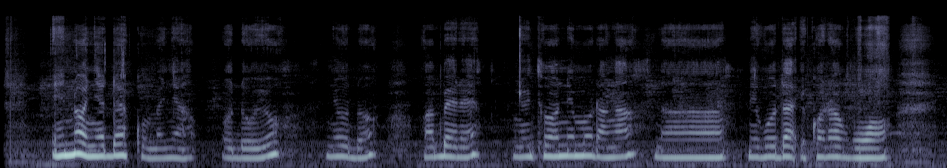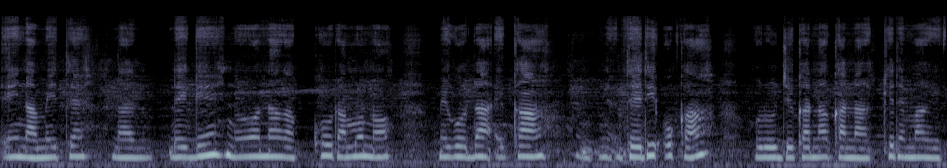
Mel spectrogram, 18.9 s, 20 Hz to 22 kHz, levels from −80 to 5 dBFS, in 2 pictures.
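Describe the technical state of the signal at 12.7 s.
At 12.7 s the speech sounds rough and grainy, with a noisy haze between the pitch harmonics and nothing above 15.6 kHz. This is low-delay AAC compression, present across the whole clip, and the likely cause is AAC-ELD. Its short frames cannot separate closely spaced harmonics cleanly, and at a low bitrate the coarse coding leaves noise between them. The plainly audible damage fits a bitrate of about 32 kbps.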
